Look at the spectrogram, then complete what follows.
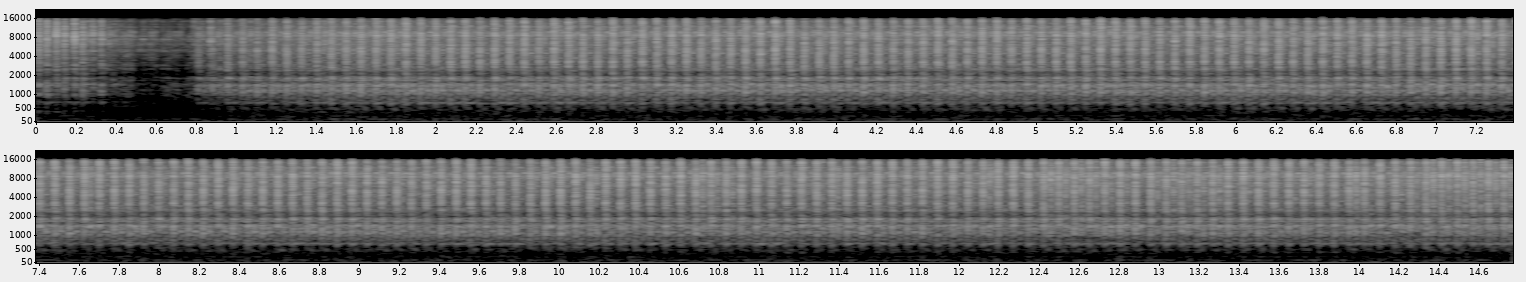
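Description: Film projector running: a fast, steady mechanical clatter, thin and high, that dips briefly about half a second in.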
